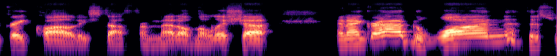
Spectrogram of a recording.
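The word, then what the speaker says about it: Mulisha: so this is the brand is actually Metal Militia so folks that are out there if you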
